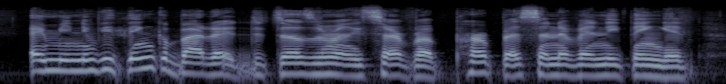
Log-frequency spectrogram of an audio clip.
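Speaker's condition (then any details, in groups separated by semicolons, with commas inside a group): Traumatic brain injury; car accident, affects voice and movement; 3.5 years since injury, cane, occupational and physical therapy; voice changed, much improved, formerly speech therapy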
